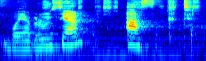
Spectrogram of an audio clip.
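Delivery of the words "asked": asked drawn out to "ask-t"; slow asked with -ed as a lone T; final T sound. Shown as a demonstration. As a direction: release the T after the K in asked. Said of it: "Como termina en K en su raíz".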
